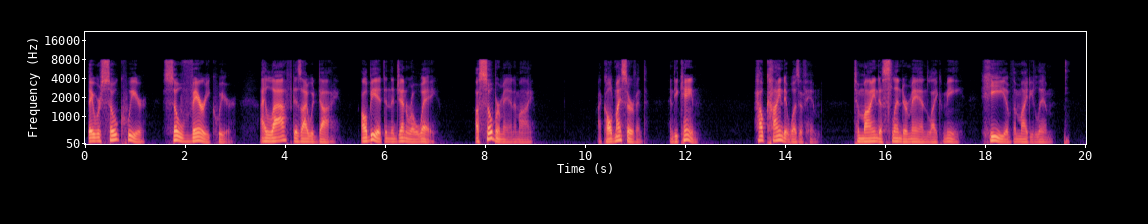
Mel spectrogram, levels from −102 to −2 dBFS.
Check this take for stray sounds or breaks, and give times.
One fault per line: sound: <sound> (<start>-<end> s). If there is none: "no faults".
sound: sigh (19.6-19.7 s)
